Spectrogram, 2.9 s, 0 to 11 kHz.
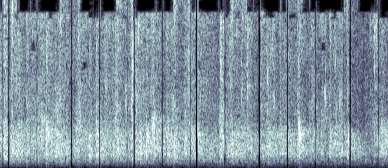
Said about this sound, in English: Again, was that 60% good? Give him applause for 60% good.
